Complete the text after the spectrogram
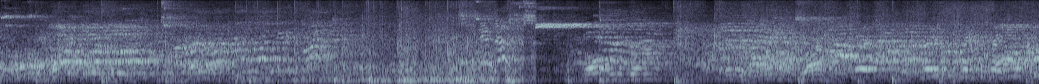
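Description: A crowd of spectators cheers and shouts in a large echoing hall.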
